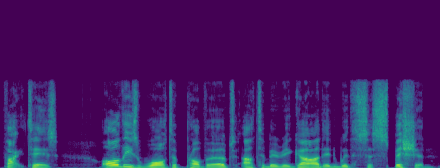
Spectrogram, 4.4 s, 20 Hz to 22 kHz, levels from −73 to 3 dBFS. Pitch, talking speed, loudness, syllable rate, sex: 135 Hz, 165 wpm, -17 LUFS, 5.2 syllables/s, male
